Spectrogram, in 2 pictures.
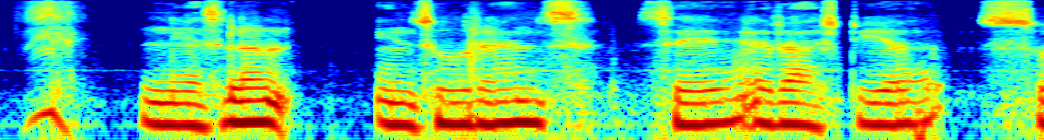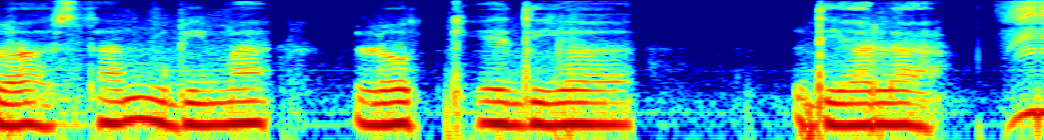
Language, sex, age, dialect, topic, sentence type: Bhojpuri, male, 18-24, Southern / Standard, banking, statement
